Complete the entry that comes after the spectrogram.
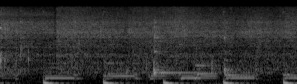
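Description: Ground masala for a Tamil-style vegetable kurma sizzles in hot oil while a spoon scrapes and stirs the pan in steady strokes about every half second, close and fairly loud, with no voices.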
